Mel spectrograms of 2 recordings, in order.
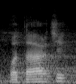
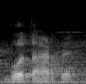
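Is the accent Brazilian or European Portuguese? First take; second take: Brazilian; European Portuguese. First: It is said in a put-on Brazilian accent. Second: It is said in a European Portuguese accent.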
